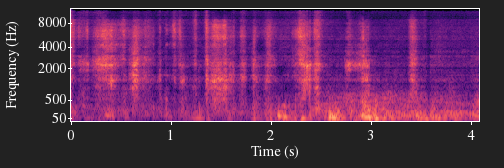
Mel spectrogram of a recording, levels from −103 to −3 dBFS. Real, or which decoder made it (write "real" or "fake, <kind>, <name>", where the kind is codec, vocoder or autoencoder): fake, codec, SNAC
